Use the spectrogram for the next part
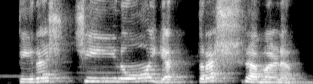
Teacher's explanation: If you choose not to pause after yatra, then it would be chanted as Tirashchino yatra shravana. So dvitvam, that sh is doubling. That only happens if you do not pause after yatra. If you pause, you can chant like we chanted.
